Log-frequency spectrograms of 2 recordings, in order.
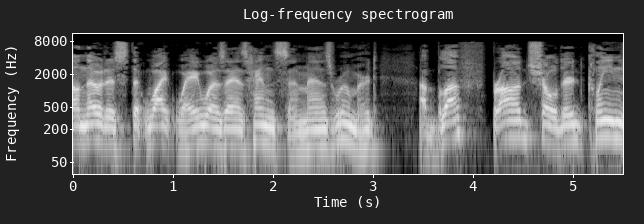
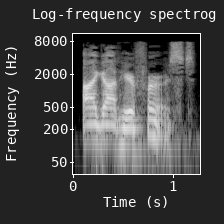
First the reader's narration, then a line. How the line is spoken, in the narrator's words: said Belle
